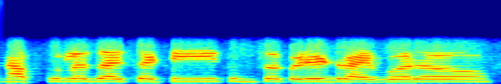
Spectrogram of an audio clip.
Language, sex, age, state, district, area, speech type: Marathi, female, 30-45, Maharashtra, Wardha, rural, conversation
